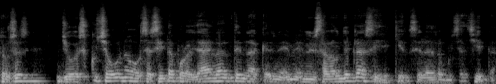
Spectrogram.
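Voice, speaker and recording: A man speaks very fast at a fairly high pitch. His tone is dark and mellow, and somewhat breathy. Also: ordinary pitch variation. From Colombia, Antioquia. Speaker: lay missionary. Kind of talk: interview testimony. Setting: radio interview.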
